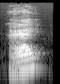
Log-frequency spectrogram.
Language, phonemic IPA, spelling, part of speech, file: Dutch, /rɛi̯/, rij, noun / verb, Nl-rij.ogg
- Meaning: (noun) 1. row, line 2. row (entries in a table going left to right) 3. line, queue of people waiting for something 4. sequence 5. rank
